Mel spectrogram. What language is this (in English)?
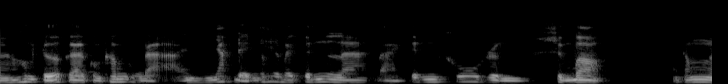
Vietnamese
